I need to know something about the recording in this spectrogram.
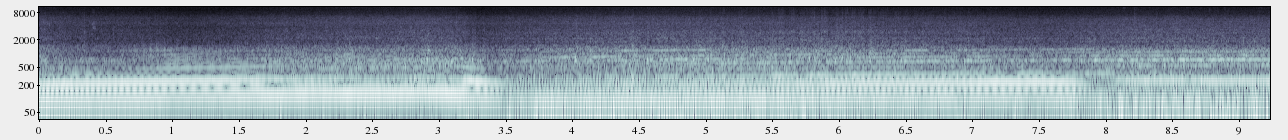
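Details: Jeep JK whine noise while driving: clear steady tone rising with road speed, dropping on each lift-off and climbing under throttle; gear whine seemingly from the rear differential.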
